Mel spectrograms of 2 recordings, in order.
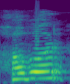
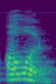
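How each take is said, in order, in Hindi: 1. यह शब्द h की ध्वनि से शुरू होता है। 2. यह शब्द स्वर की ध्वनि से शुरू होता है। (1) "we pronounce not as हवर" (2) "but we pronounce it as अवर"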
